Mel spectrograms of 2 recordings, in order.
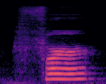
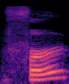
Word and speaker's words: for: I work for, we're using that same pronunciation again, F-E-R. I work for the marketing department. Make sure that if you use this reduction for, you're speaking a little bit quickly.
